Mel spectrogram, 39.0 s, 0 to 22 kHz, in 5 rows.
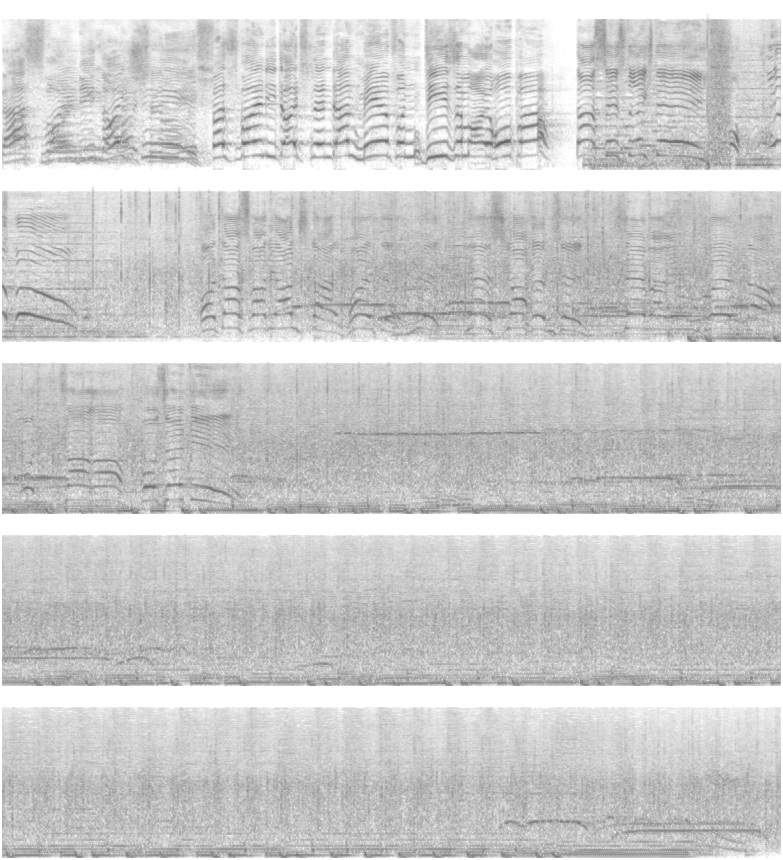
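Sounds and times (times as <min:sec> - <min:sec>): audience applauding: 0:07.7 - 0:38.9
music with steady beat: 0:17.6 - 0:36.9.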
